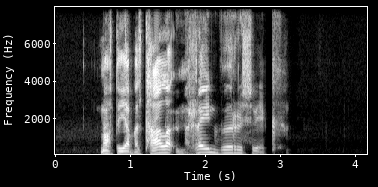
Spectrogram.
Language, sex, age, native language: Icelandic, male, 18-19, Icelandic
